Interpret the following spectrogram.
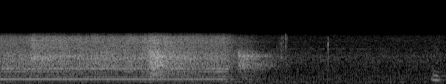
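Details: Genie screw-drive garage door opener after greasing the hinges, screw drive and spring and moving the pull bar back: smooth low motor hum, steady drive, no squeal or grinding, clean stop. It used to be noisy and now runs quietly.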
